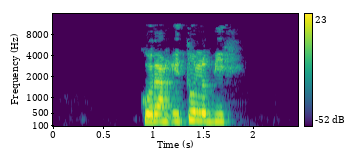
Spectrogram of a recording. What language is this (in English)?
Indonesian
